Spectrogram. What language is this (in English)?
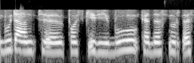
Lithuanian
